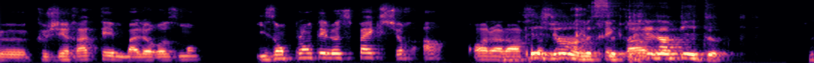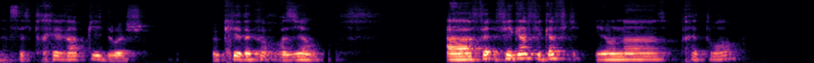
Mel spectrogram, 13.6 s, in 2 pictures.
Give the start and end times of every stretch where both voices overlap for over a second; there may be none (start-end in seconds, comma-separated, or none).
4.1-5.5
